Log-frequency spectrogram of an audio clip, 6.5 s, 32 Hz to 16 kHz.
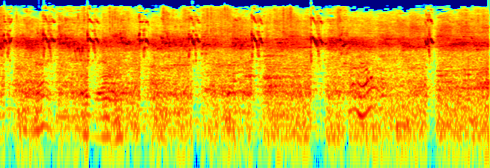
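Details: Many budgerigars at a 2012 club show at Doncaster Dome chatter together in a steady high warbling din, with people talking nearby.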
